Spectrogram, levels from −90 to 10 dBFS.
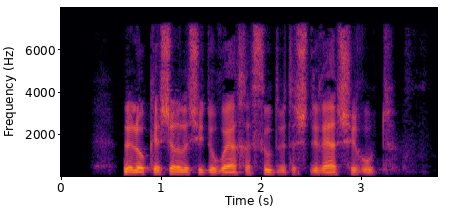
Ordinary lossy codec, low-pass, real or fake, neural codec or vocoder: MP3, 64 kbps; 7.2 kHz; real; none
